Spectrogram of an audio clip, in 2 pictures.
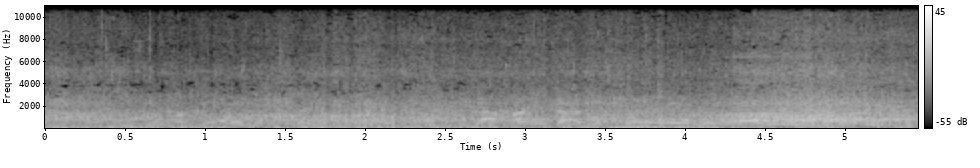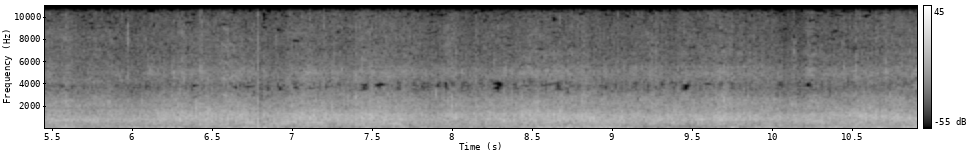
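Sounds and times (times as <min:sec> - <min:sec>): water rushing along a hull: 0:00.0 - 0:10.9
wind rumbling on microphone: 0:00.0 - 0:10.9.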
